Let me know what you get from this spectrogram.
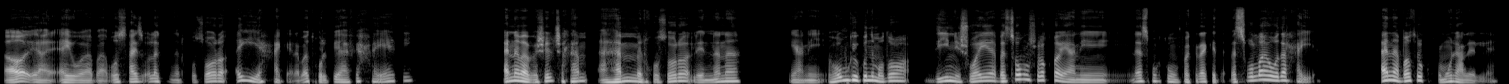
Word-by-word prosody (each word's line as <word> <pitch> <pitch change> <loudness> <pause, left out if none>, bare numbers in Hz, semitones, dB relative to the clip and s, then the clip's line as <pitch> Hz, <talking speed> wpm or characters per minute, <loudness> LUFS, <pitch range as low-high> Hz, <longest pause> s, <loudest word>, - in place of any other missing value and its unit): آه 105 +8 +6
يعني 100 -4 -3
أيوه 100 -1 +1
بقى، 85 -2 -8
بُصّ 115 +3 -4
عايز 125 +1 +2
أقول 135 - -7
لك 135 -2 -1
إن 100 - -11
الخسارة 125 +9 -3
أي 165 -9 +1
حاجة 125 - -7
أنا - - -11
بادخل - - -4
فيها 110 +1 -2
في 130 - -7
حياتي، 145 +6 -6 0.9
أنا 170 +5 +6
ما 145 - +9
باشيلش 130 +7 0
هَمّ 145 +4 +1
هَمّ 120 +9 +3
الخسارة، 125 +7 0
لأن 105 -3 -3
أنا 145 +4 +2 0.5
يعني 95 -2 -4
هو 140 +8 +3
ممكن 195 +1 +6
يكون 195 0 +4
الموضوع 165 0 +2 0.2
ديني 150 +3 +1
شوية، 145 +7 +1
بس 145 +4 0
هو 230 - +6
مش 220 - 0
في - - -14
الواقع 190 -1 +1
يعني 105 -6 -1 0.2
الناس 145 +2 -3
ممكن 145 - -4
تكون 120 -4 -3
فاكراه 110 +5 -2
كده، 130 - -5
بس 115 +8 0
والله 200 +4 +3
هو 200 -3 +5
ده 185 - +4
الحقيقة؛ 140 -4 -7 0.6
أنا 190 - +7
باترك 170 +3 +2
حمولي 125 +5 0
على 100 -3 -3
الله، 75 -4 -15
135 Hz, 210 wpm, -24 LUFS, 105-160 Hz, 0.9 s, ما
